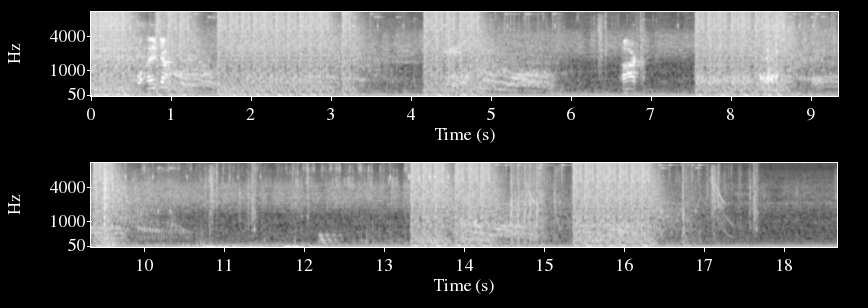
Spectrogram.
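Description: Rapid gunfire blasts in bursts.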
